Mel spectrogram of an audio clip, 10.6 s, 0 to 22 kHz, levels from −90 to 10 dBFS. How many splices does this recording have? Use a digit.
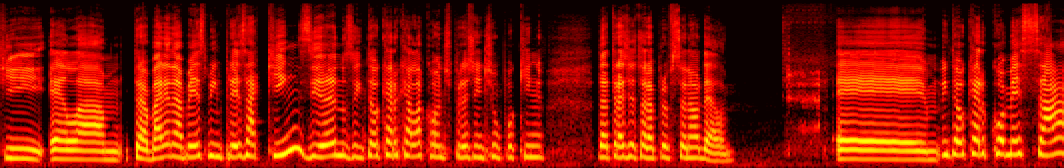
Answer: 2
